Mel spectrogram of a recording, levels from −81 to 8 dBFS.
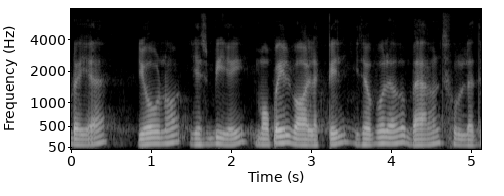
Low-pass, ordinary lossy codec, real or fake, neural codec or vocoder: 7.2 kHz; AAC, 48 kbps; fake; codec, 16 kHz, 4.8 kbps, FACodec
